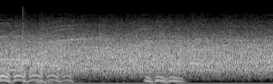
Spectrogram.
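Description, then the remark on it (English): Steady, dense applause for a 2022 fantasy football league champion fills the whole stretch at an even loudness, with a couple of short bursts of voice rising and falling over the clapping. “By the way, ladies and gentlemen, give a round of applause for our 2022 fantasy football champion.”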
